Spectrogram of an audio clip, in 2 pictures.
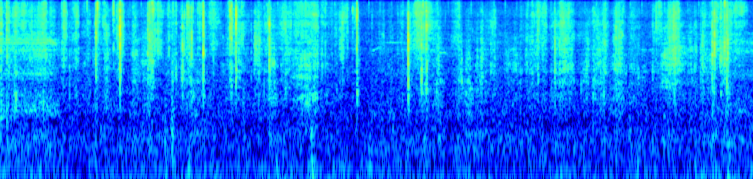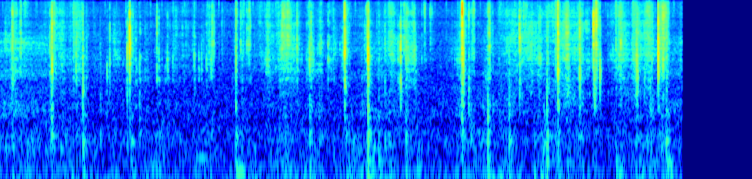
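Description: Paper crinkles and rustles as it is folded by hand, close up.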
